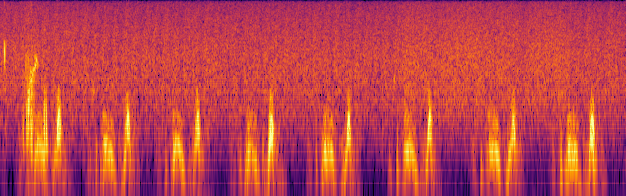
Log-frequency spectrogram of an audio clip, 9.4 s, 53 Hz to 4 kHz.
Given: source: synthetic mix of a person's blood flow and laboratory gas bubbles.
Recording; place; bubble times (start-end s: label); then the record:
Doppler ultrasound of blood flow; precordium
0.04-0.12 s: bubbles
0.32-0.59 s: bubbles
0.64-0.75 s: bubbles
From the record:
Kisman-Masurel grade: 213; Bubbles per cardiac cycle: several, 3 to 8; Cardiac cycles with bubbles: 1 to 10%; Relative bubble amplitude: loud (0.450 to 0.775); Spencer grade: 1 (occasional bubble signal discernible with the cardiac motion signal, with majority of cardiac periods free of bubbles); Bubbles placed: only in the low amplitude regions of the cardiac cycle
